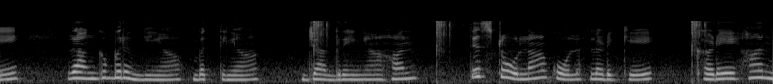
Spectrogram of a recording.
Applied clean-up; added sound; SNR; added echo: none; Coin (dropping); 13 dB; none.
